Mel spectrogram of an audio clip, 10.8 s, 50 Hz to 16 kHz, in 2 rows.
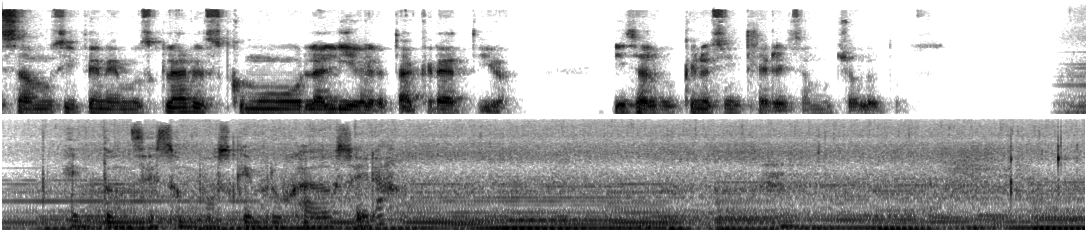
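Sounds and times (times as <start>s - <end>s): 
speech: 0.0s - 7.6s
low droning undertone: 5.4s - 10.8s
rain falling in a forest: 6.0s - 10.8s.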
